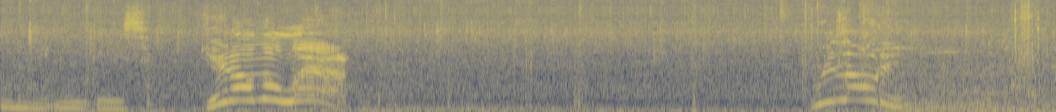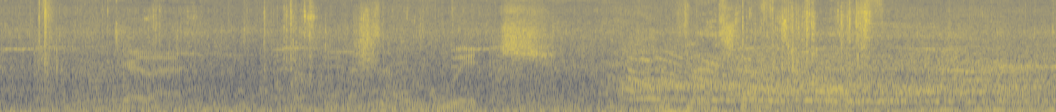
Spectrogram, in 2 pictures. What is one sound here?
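A fire crackles in a metal barrel.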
